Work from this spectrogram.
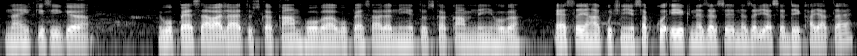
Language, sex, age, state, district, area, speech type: Urdu, male, 18-30, Uttar Pradesh, Ghaziabad, urban, spontaneous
